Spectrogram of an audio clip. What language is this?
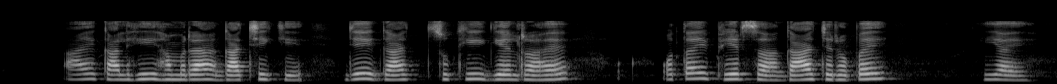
Maithili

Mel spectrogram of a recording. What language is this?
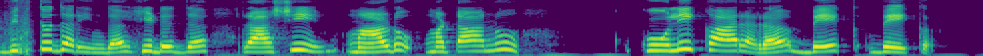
Kannada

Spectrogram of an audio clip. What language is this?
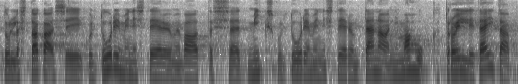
Estonian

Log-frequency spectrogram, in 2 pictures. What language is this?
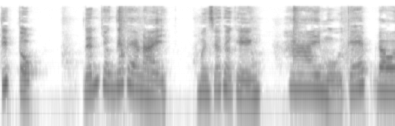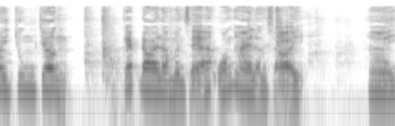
Vietnamese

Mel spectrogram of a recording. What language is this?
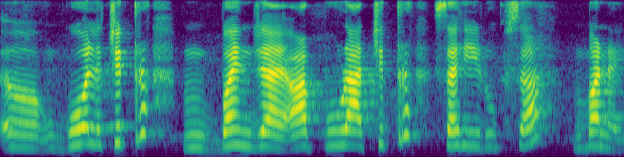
Maithili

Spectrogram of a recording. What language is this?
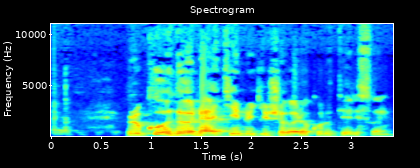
Kinyarwanda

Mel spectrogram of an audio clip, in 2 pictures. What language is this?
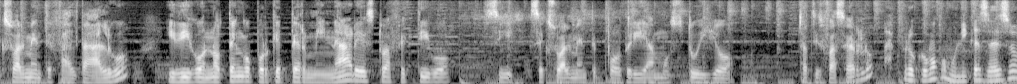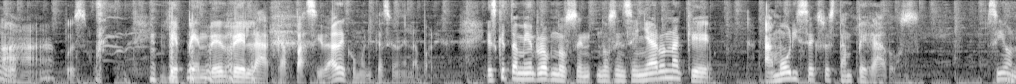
Spanish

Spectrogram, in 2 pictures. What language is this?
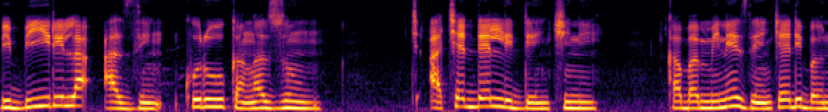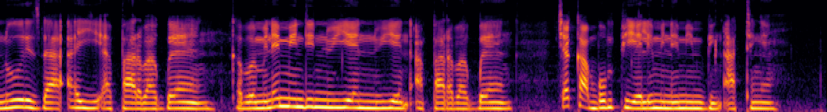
Southern Dagaare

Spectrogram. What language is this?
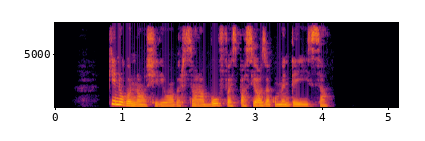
Sardinian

